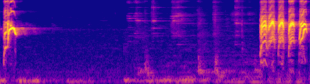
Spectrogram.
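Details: Sooty-headed bulbul lure sound used to provoke other birds to answer: one faint high chirp at the start, a quiet gap, then a quick burst of about six sharp, bright notes at the end.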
